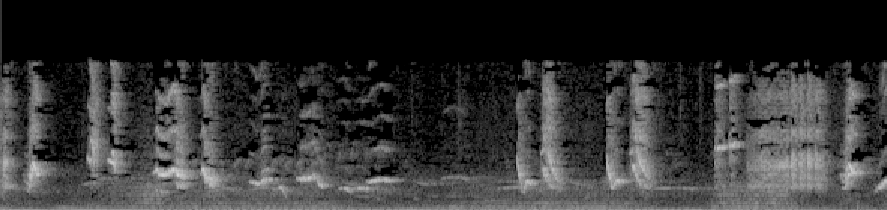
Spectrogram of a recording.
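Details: Oriental magpie-robin giving an intense, varied song of piercing whistles, warbled slurs and harsh rasping bursts, phrases spaced by short pauses, over a constant low hum.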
